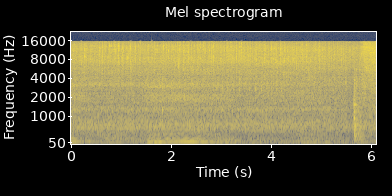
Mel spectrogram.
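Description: Onions and ginger-garlic paste frying in ghee in a steel pot, a steady sizzle with a low hum that comes and goes underneath. A single sharp knock near the end, a wooden spatula striking the pot.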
